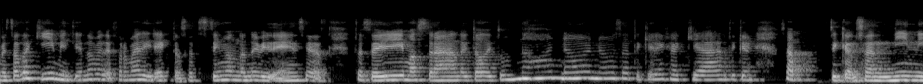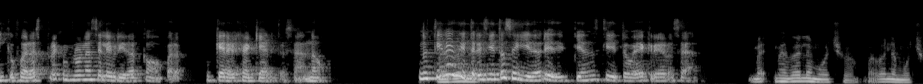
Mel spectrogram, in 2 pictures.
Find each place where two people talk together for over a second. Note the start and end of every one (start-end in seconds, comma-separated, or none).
none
